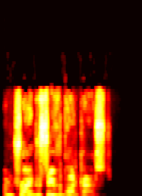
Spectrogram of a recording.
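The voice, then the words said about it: Imitates another person's voice. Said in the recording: “That was a very bad Liam Neeson impression... that was not even a very bad Liam Neeson impression. That was just not anything.”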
